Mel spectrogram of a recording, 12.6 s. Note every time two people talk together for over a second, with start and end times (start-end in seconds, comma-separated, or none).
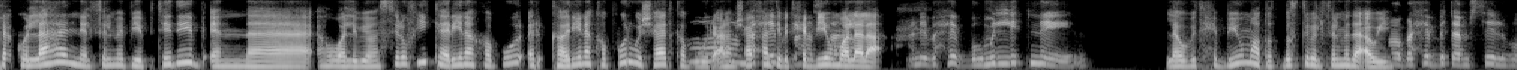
5.7-7.2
